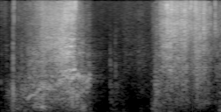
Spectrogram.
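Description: Papery rustling as a football club's junior magazine is pulled from a paper folder in an office: two crinkly bursts of moderate loudness, separated by a brief quiet pause.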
